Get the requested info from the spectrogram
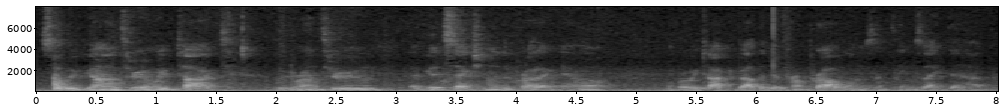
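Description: Man, middle-aged, sales trainer, level monotone, distant mic, noisy echoey training room. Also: medium pitch, moderate pace, hardly any pauses. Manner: plain, explanatory, fielding questions. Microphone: far camera.

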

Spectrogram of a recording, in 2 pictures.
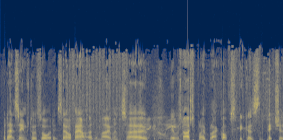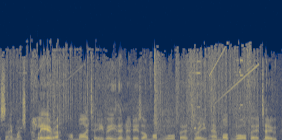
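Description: A man's voice: lowish voice, steady tone, moderate pace, few pauses, a little hiss or hum. A man in his late forties with a Lancashire accent, chatting casually and rambling cheekily over his own video game footage. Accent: Lancashire English. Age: 40s. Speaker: gaming YouTuber. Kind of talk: casual gameplay commentary.

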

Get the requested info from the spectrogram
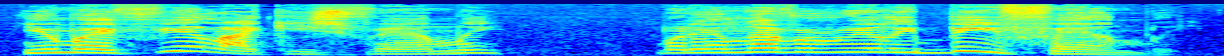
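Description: Film mouse father, smooth-talking, ingratiating, swooping intonation, overly polite. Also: extremely high pitch, sing-song, quick pace, no echo. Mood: solemn, smug. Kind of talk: family film voice acting.

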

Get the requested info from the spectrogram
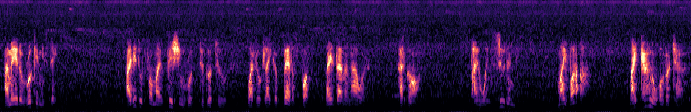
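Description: Haunted fisherman on sharp, hissy tape. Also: mid-range voice. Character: haunted island fisherman recounting a past shipwreck, determined. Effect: old tape recording filter. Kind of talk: scripted recorded testimony. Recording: noisy, thin reel-to-reel tape playback.

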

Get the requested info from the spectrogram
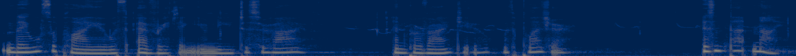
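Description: A woman voicing an imperious, calm forest goddess in a breathy, whispering ASMR roleplay, with stately, measured delivery. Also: mid-range voice. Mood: softly menacing, coaxing. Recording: long reverberant echo.

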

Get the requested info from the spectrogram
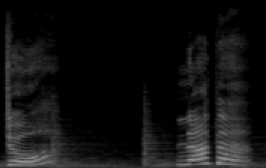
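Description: A woman's voice: very high voice, very slow, soft background music, heavily acted. A woman voicing a dramatic, angry teenage schoolgirl in a cartoon. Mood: exasperated. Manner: dramatic, expressive. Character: teenage schoolgirl Clara, dramatic and angry over a rival boy.

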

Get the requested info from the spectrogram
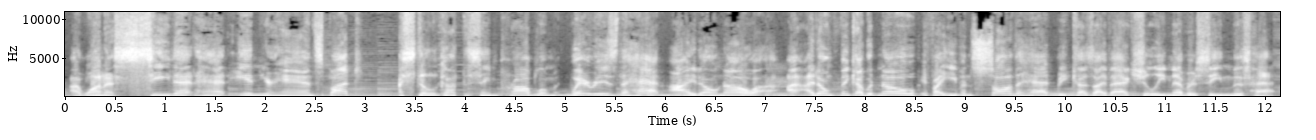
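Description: A man's voice: high voice, animated, moderate pace, faint music behind. A man playing a harried, defensive police inspector in an audio drama, talking casually and wordily. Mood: exasperated, evasive. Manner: casual, wordy, exasperated.

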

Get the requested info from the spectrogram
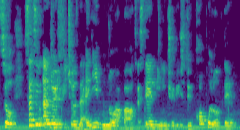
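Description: A woman's voice: lowish voice, roomy sound, rough recording. A young woman from Nigeria telling her story to camera in a casual, upbeat, encouraging way, sitting in a living room. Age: young adult. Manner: upbeat, encouraging, gestures while talking. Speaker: tech vlogger.

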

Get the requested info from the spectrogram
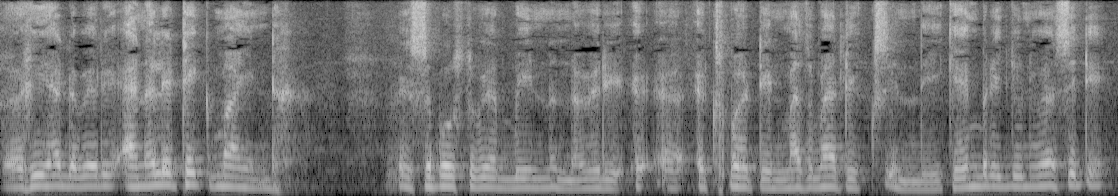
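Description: An elderly man, speaking haltingly in an indoor documentary interview, repeating words. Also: fairly high pitch, fairly even intonation, dark tone, slightly rough. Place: indoors in a living room.

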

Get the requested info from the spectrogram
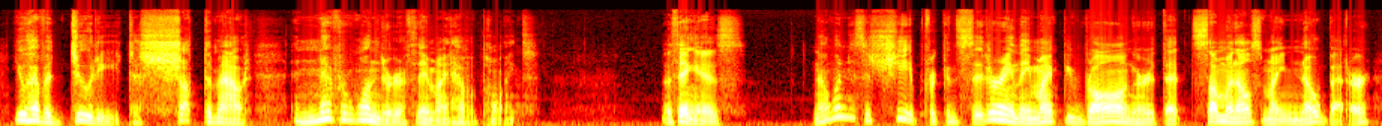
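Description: A man's voice: mid-range voice, creaky, dry recording. A man narrates a video essay in a mid-range voice. He is emphatic and opinionated, with wry, casual asides breaking up the script. The sound is dry and close.

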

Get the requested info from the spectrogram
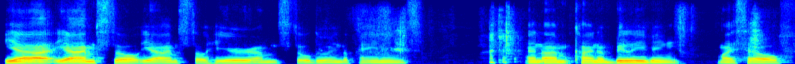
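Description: A man, a painter being interviewed on a video call, recalling his life casually and haltingly. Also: mid-range voice, flat delivery, dark tone, clean tone. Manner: halting, searching for words. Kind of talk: casual personal recollection. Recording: slightly dull video call audio.

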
